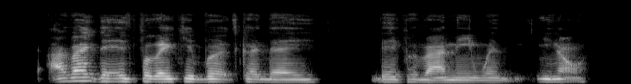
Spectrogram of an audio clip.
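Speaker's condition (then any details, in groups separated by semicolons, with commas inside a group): Cerebral palsy, spastic quadriplegia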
